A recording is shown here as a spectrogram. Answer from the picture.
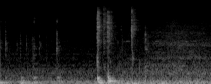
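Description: Computer keyboard keys clicking: a few scattered light presses, with two sharper clicks about a second in, over a low steady hum.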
